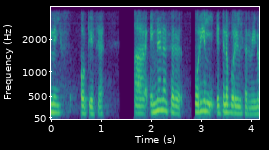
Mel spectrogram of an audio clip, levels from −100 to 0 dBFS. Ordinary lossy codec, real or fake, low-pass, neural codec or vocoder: none; fake; 3.6 kHz; codec, 16 kHz, 6 kbps, DAC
